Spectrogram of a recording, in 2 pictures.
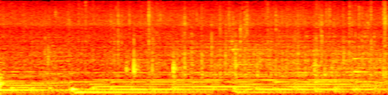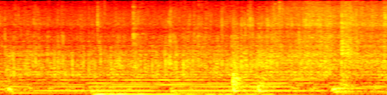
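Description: Ginger-garlic paste and spices fry in oil for bagara rice, a continuous moderate sizzle with scattered crackles and stirring scrapes over a low steady hum.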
